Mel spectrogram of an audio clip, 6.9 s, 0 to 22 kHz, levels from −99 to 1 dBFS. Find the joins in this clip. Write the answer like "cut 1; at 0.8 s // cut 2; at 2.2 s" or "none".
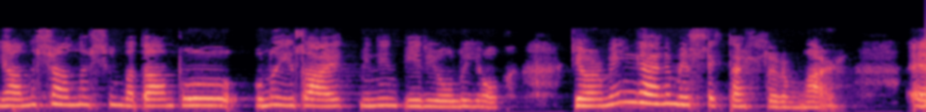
none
